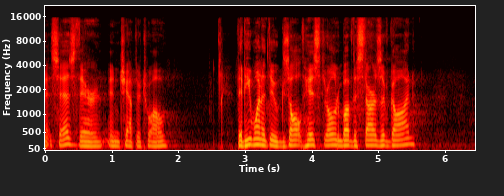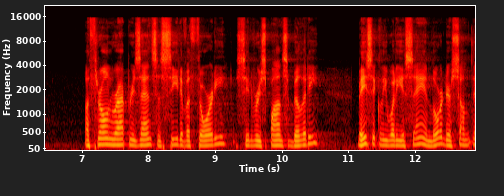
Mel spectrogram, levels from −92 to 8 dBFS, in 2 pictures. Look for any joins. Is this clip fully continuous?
yes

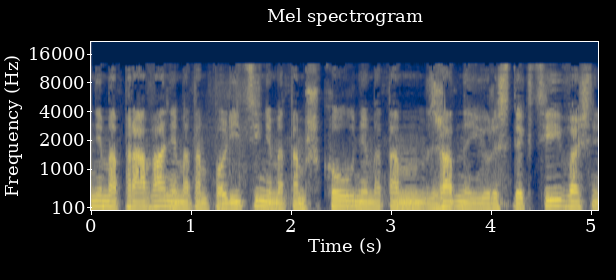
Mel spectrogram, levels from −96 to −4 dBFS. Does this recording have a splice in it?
no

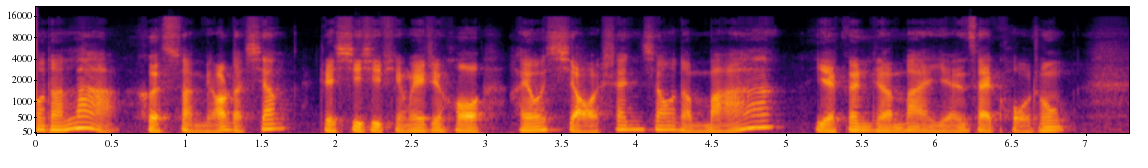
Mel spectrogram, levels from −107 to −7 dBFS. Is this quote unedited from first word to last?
no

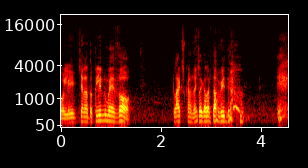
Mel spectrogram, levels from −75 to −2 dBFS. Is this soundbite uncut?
no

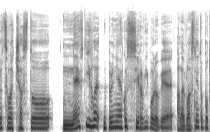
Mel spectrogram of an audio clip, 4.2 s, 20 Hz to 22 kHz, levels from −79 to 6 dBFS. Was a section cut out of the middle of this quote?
yes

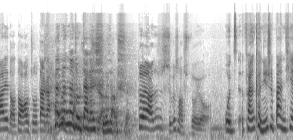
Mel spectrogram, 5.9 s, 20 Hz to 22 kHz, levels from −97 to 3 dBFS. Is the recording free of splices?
no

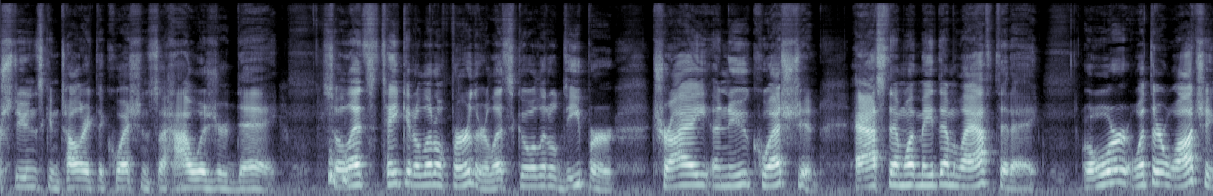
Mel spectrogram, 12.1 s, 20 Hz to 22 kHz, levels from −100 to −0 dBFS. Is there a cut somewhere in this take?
no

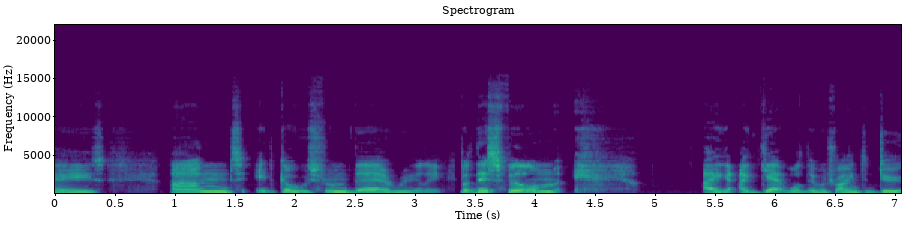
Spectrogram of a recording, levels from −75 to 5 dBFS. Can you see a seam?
yes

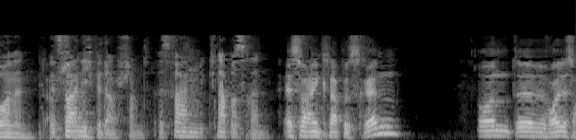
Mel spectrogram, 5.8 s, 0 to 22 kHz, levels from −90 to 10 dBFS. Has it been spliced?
yes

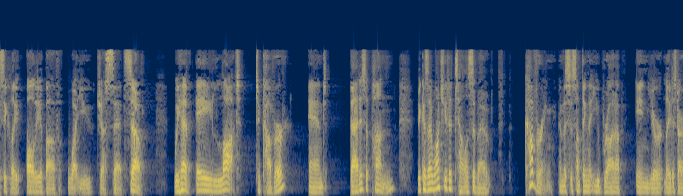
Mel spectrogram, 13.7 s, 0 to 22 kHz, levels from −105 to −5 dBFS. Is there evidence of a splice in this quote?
no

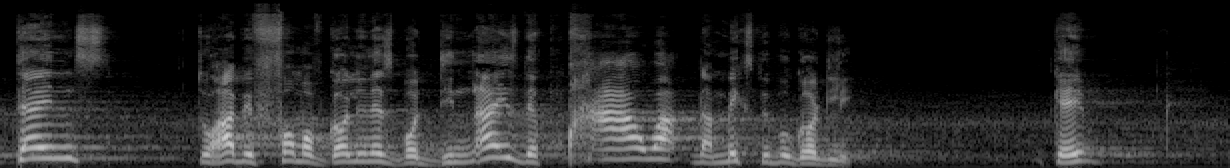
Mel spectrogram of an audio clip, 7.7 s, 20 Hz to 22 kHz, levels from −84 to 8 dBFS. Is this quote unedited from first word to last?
yes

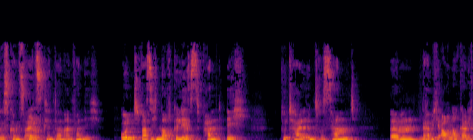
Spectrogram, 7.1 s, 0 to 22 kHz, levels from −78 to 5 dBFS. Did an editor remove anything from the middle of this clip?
yes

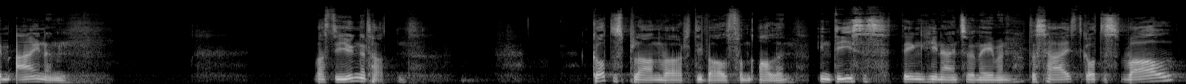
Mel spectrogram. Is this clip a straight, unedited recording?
no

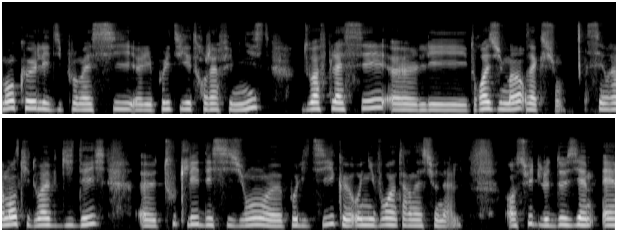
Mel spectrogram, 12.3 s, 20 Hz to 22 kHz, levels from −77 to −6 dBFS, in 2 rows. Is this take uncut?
no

